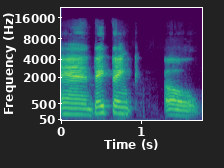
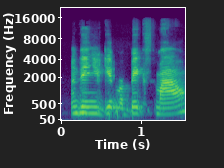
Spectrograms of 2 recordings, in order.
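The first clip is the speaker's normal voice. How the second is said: normal talking voice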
